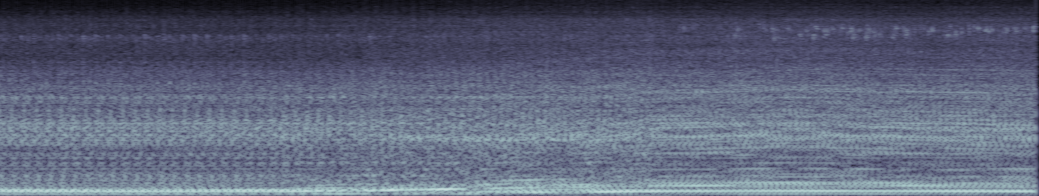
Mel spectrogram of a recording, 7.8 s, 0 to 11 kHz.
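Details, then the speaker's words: Detroit 4-53T turbo two-stroke diesel with 9G90 injectors on vegetable oil after loose suction hose clamp caused low fuel pressure: uneven lumpy idle with a missing pulse each cycle; running on three cylinders, injector number two not firing. "so it's only running on three cylinders and that's on vegetable oil it's injector number two"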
